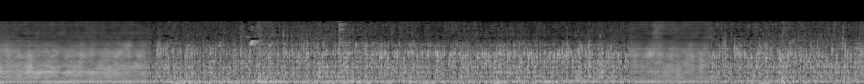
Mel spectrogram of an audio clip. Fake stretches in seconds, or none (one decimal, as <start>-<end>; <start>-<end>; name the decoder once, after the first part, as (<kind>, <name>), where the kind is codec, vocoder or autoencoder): 0.0-1.5 (vocoder, Vocos); 6.3-7.1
